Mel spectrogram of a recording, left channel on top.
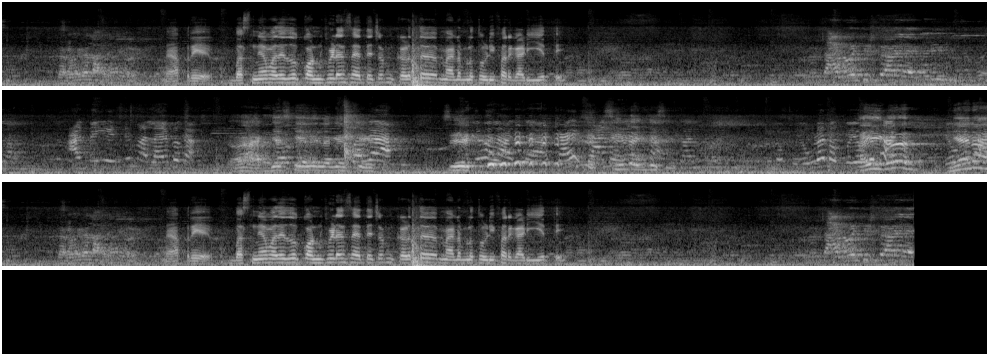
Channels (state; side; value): drops out; right; at 9.2 s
